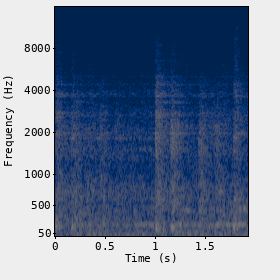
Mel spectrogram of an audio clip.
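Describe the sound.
A passenger train running on rails, heard from aboard: a steady low rumble with a few rhythmic clacks of the wheels, fairly faint throughout.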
